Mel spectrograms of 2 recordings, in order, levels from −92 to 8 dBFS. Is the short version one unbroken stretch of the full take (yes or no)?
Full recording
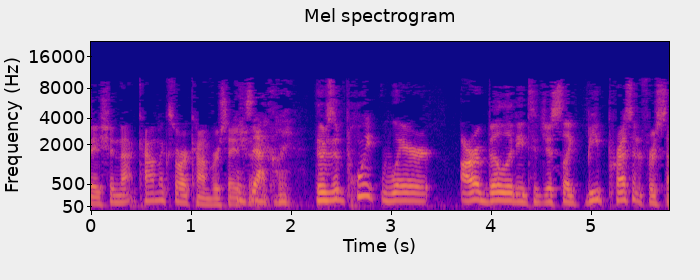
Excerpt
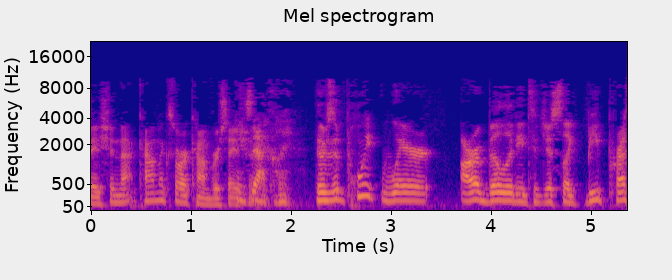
yes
